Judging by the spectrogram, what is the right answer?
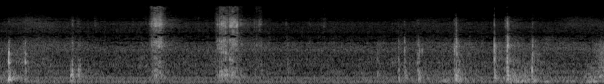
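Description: Plastic wardrobe panels being fitted together by hand: scattered clicks and knocks, with two short scraping rustles in the first half, over a steady low hum.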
